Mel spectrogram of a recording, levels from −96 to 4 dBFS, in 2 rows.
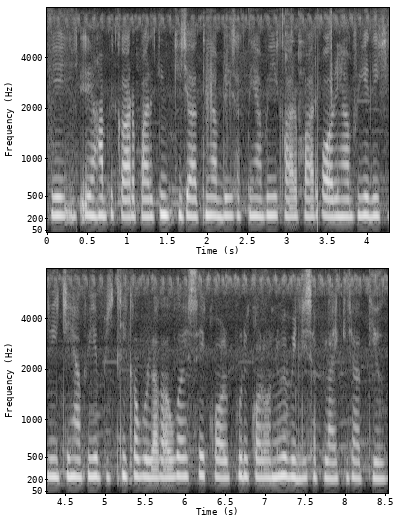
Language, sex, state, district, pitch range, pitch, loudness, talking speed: Hindi, female, Maharashtra, Chandrapur, 230-245 Hz, 240 Hz, -15 LUFS, 275 wpm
